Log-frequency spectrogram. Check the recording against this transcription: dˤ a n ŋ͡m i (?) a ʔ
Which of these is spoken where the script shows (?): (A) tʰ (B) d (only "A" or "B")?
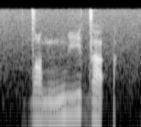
B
